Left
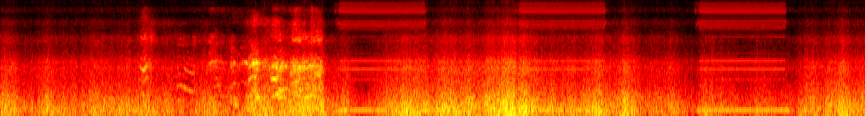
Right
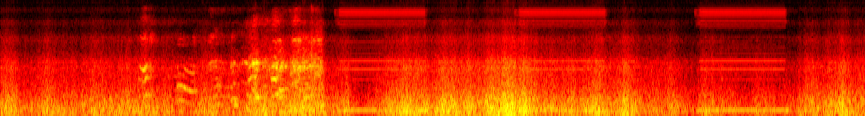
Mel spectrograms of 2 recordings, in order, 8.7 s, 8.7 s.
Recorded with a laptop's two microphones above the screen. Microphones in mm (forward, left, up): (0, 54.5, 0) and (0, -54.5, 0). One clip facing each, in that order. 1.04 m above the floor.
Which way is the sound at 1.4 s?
35° right (ahead or behind).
